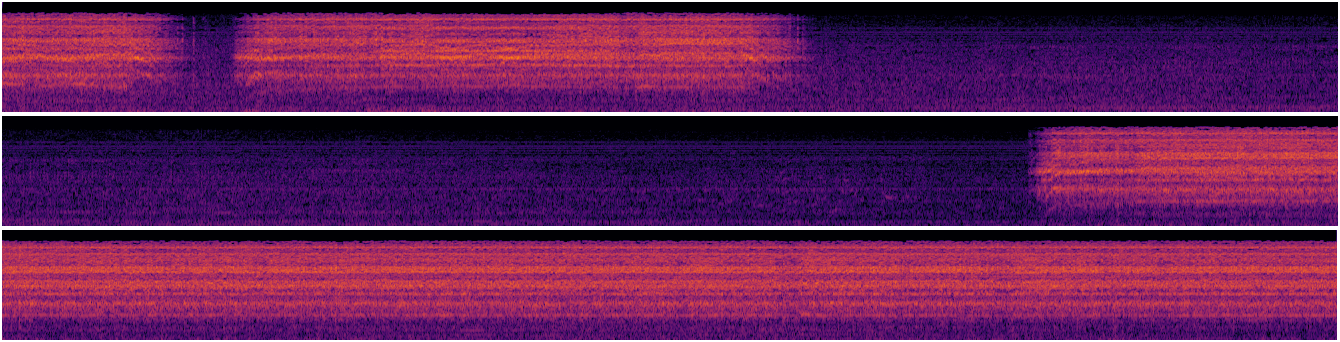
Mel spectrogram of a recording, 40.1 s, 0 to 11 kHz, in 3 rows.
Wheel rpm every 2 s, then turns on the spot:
160, 120, 190, 160, 0, 0, 0, 0, 0, 0, 0, 10, 160, 200, 200, 200, 200, 200, 200, 200.
none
